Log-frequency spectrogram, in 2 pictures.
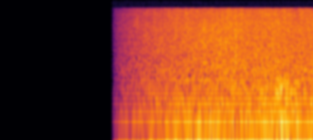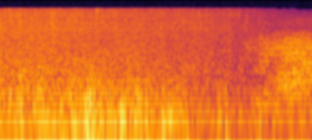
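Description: Heavy rain with a deep rumble of thunder, fading in after about a second of silence and loudest around four seconds in.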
